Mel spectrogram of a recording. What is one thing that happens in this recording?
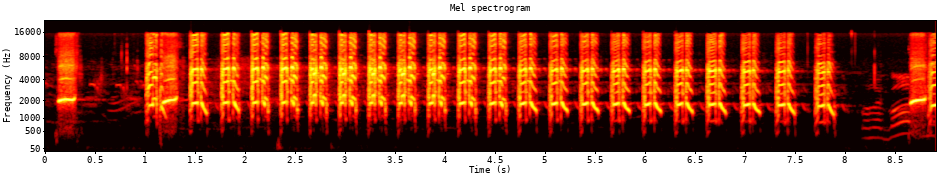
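A partridge calls in a fast, rapid burst of chirps.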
